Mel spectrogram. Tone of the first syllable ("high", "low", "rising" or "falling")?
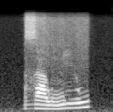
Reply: low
